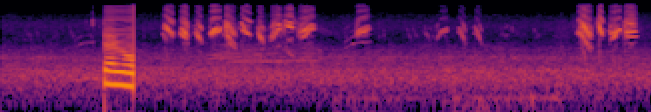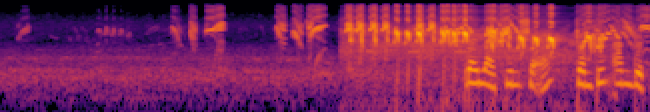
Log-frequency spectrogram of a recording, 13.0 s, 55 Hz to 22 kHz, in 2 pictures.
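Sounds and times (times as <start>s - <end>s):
background noise: 0.0s - 13.0s
sparrows chirping: 0.3s - 13.0s.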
